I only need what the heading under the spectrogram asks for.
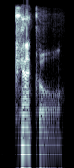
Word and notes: cackle: British English

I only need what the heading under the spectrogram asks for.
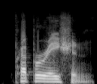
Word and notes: Preparation: American English

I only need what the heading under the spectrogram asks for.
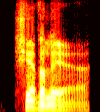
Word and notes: chevalier: British English

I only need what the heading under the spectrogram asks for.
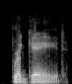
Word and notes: brigade: American English

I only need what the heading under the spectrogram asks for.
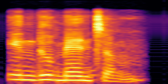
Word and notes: indumentum: Indian

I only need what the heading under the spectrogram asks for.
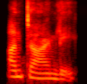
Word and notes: untimely: Indian

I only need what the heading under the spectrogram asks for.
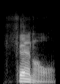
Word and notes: fennel: American English

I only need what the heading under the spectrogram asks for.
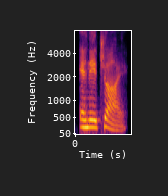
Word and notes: NHI: Indian

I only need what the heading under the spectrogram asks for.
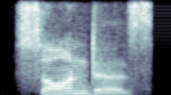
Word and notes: saunders: Indian

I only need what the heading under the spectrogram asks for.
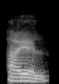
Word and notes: IL: Indian

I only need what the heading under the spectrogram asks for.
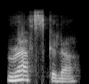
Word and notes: rathskeller: Indian

